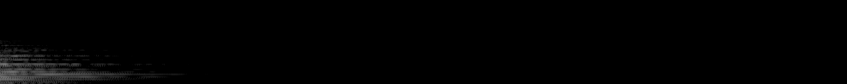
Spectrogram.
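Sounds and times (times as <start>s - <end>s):
national anthem: 0.0s - 1.0s.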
